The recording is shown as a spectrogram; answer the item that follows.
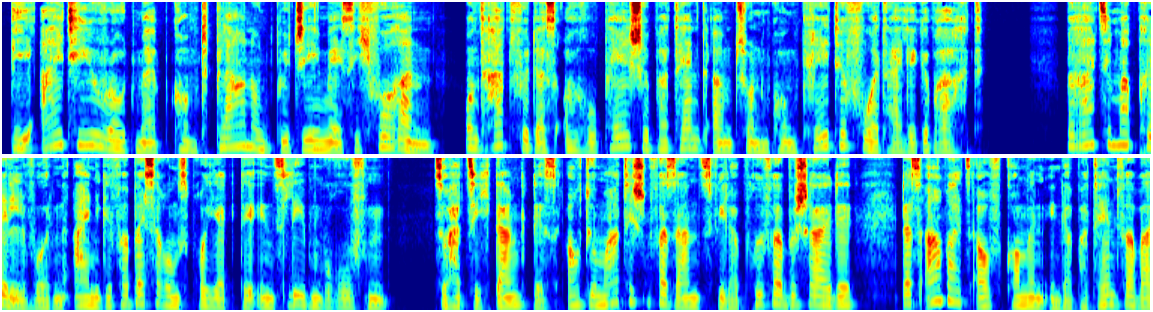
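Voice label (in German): Erklärfilm; sprecher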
